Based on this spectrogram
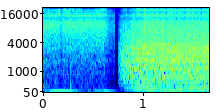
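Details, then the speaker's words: NZXT Kraken Z63 280 mm liquid cooler running outside a case with fans and pump at full speed; loud steady rush of air with a low even hum and no whistle; normal operation at full speed. "le crack and that 63 actuellement est en place avec les ventilateurs qui tourne à fond tout comme la pompe"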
